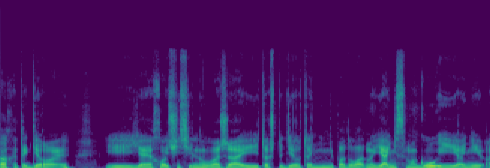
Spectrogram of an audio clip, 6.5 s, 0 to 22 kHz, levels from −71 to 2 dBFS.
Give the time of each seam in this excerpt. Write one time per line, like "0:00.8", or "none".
none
